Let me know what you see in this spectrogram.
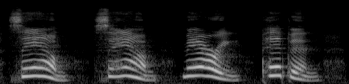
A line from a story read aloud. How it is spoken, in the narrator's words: Fear took him, shouting wildly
